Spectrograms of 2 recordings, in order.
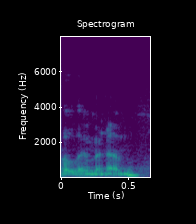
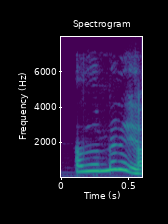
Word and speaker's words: aluminium: Show me the eum at the end of aluminum, please. Aluminium. Aluminum. I'm not saying you're wrong because that's just the way it is, but also Mm. it's spelled that way.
